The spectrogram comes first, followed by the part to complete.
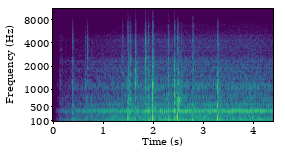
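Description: Microwave oven running with a steady hum while popcorn pops inside: scattered sharp pops, thickest between about one and a half and two and a half seconds in, then thinning out.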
